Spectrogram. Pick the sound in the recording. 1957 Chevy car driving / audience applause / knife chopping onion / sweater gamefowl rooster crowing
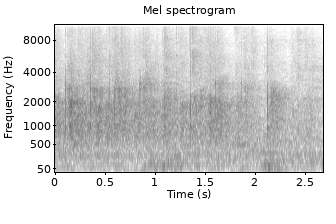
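audience applause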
